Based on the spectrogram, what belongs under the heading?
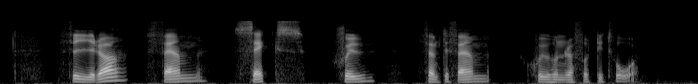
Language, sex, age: Swedish, male, 25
